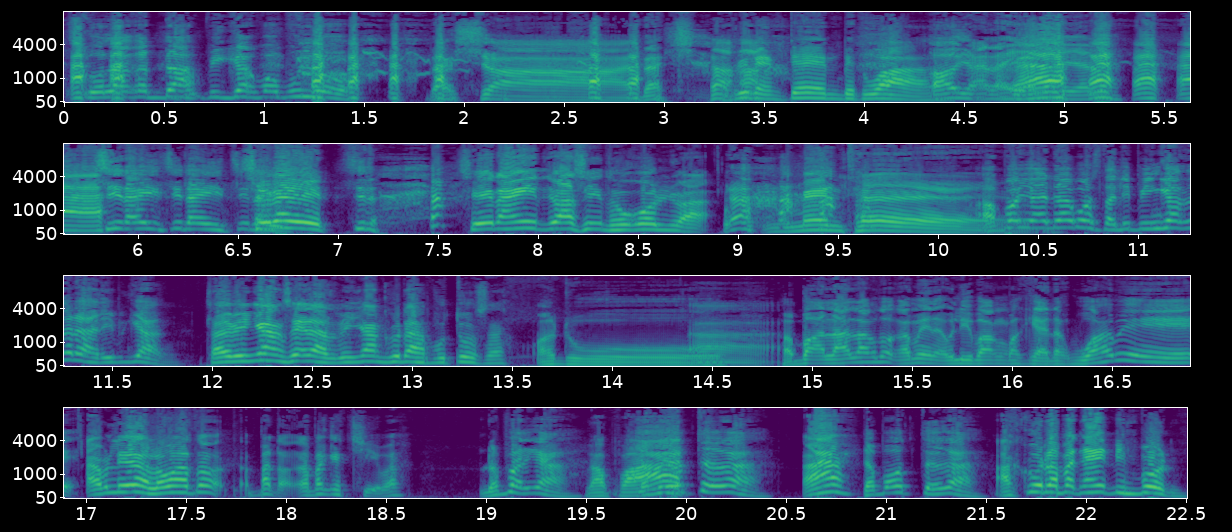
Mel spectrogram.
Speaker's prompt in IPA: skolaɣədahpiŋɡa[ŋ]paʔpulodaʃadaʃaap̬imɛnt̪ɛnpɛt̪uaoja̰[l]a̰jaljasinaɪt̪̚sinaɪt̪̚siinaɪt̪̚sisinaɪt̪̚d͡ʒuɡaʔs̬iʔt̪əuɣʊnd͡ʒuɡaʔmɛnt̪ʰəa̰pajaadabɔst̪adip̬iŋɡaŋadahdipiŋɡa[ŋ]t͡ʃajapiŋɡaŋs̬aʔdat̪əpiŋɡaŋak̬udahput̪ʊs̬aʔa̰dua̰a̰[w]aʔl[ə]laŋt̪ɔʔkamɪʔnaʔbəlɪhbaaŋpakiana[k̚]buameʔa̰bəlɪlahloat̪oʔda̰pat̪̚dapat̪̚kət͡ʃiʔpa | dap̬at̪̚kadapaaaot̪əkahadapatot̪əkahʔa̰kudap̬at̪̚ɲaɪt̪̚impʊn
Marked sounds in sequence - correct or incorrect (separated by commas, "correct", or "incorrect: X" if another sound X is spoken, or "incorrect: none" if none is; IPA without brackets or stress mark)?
correct, correct, correct, incorrect: b, incorrect: a, correct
